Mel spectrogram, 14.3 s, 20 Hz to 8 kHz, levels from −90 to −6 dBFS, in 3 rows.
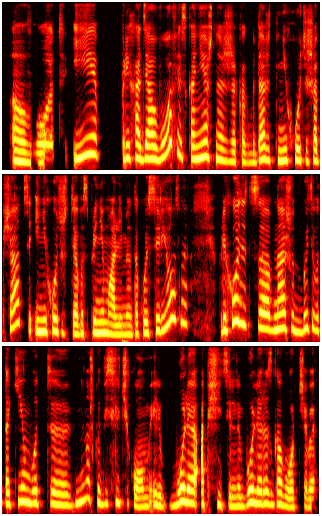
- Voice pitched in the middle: No, high, 210 Hz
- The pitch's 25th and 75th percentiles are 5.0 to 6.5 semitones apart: Yes, average, 5.3 semitones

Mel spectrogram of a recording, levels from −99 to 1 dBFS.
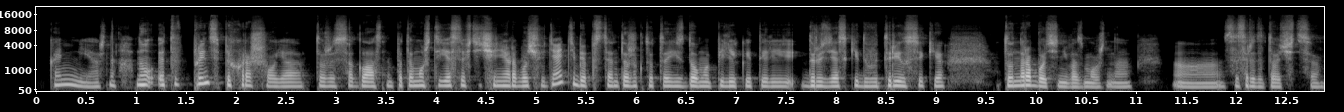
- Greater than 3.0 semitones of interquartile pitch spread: No, narrow, 2.5 semitones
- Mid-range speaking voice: Yes, medium, 170 Hz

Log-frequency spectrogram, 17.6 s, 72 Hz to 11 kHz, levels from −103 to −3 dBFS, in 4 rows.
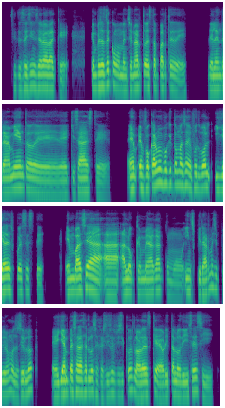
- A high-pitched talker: No, low, 135 Hz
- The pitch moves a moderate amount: Yes, average, 3.0 semitones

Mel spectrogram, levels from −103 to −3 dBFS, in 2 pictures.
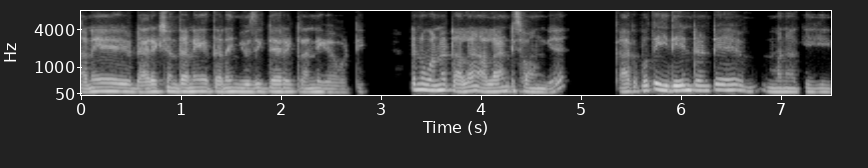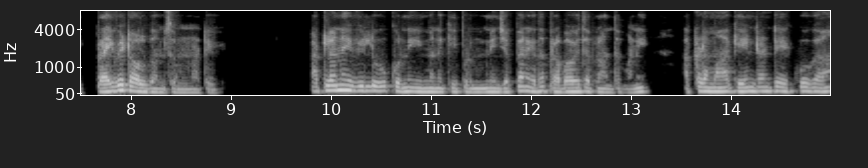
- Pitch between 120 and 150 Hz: Yes, low, 135 Hz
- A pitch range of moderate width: Yes, average, 3.5 semitones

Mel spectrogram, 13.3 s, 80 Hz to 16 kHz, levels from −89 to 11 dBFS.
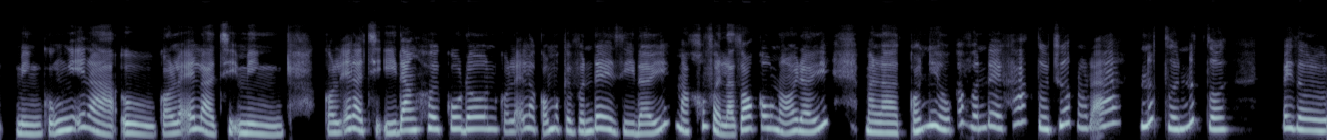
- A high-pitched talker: Yes, very high, 275 Hz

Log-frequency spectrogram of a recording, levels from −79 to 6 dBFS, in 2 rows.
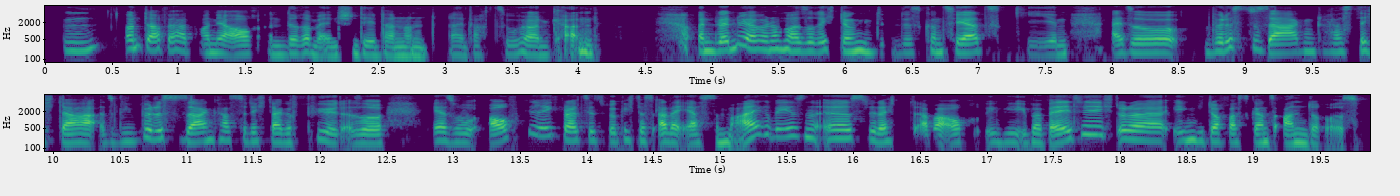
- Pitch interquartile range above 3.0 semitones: Yes, average, 3.7 semitones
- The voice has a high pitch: No, medium, 180 Hz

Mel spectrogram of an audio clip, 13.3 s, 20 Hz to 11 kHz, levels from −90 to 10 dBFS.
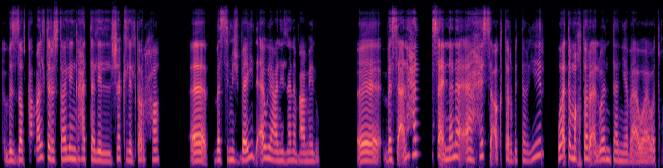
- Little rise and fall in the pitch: No, average, 3.6 semitones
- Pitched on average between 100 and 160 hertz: No, medium, 185 Hz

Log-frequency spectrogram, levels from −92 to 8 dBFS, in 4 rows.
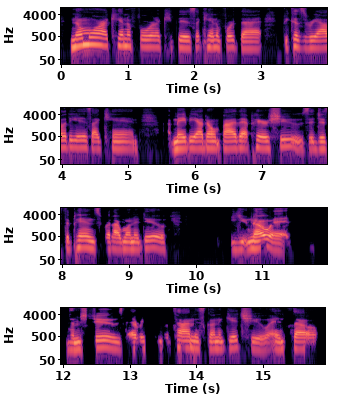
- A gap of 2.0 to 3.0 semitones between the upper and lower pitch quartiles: Yes, narrow, 2.4 semitones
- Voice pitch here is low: No, medium, 155 Hz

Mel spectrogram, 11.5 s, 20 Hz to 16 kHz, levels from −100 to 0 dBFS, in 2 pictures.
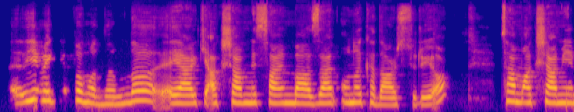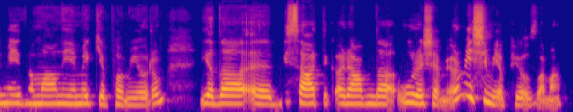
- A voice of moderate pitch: No, high, 235 Hz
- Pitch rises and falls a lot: No, narrow, 2.4 semitones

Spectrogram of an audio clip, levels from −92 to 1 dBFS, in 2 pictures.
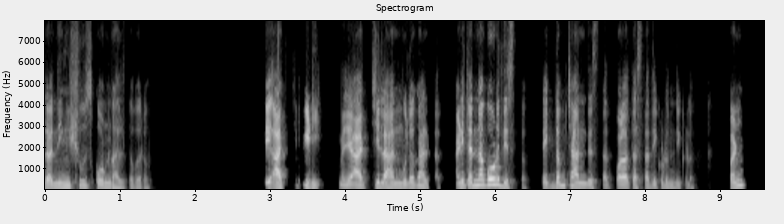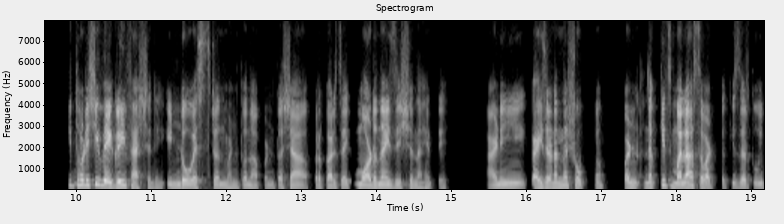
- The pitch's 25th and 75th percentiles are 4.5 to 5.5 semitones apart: Yes, average, 4.8 semitones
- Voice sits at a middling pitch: Yes, medium, 160 Hz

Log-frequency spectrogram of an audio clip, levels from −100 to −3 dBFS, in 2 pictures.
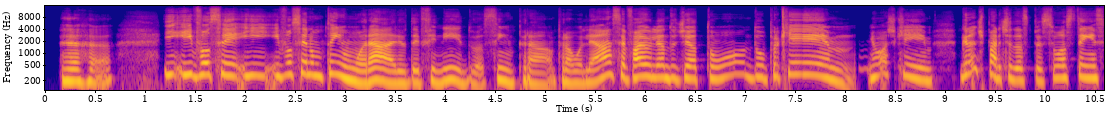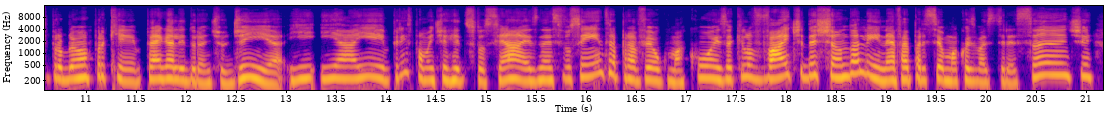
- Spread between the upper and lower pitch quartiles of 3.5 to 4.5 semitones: Yes, average, 4.1 semitones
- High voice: Yes, high, 225 Hz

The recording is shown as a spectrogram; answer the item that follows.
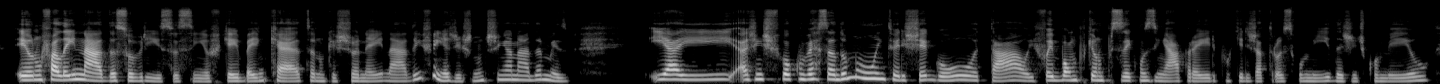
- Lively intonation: Yes, wide, 5.8 semitones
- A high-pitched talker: No, medium, 175 Hz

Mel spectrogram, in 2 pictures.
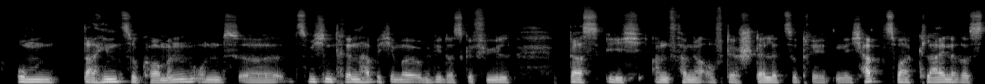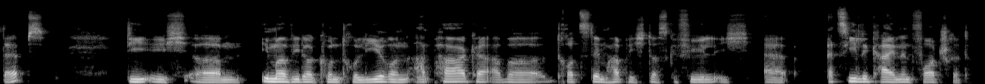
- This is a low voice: Yes, low, 110 Hz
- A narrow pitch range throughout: Yes, narrow, 1.9 semitones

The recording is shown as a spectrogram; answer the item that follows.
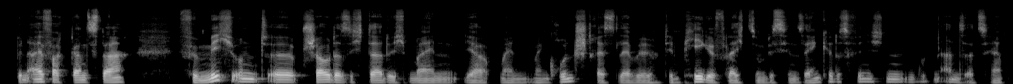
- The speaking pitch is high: No, low, 100 Hz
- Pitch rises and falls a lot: Yes, wide, 5.7 semitones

